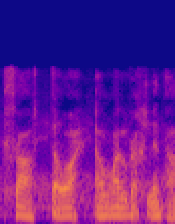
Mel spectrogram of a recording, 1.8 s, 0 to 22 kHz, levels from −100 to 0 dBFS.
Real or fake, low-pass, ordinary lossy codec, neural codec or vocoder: fake; 7.2 kHz; none; codec, 16 kHz, 1 kbps, FreqCodec, larger model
